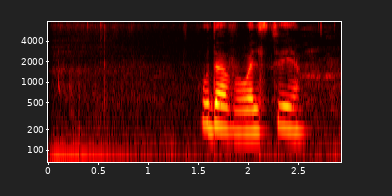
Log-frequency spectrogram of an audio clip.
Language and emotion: Russian, positive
